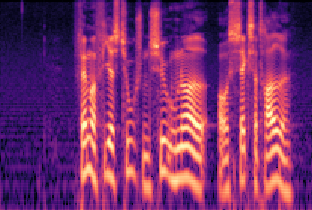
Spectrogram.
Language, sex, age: Danish, male, 23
